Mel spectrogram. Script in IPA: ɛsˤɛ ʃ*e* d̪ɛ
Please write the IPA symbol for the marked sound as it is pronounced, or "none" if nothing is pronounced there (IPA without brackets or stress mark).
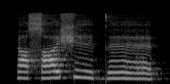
e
